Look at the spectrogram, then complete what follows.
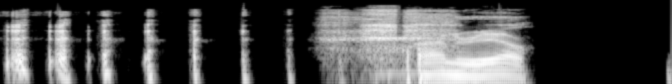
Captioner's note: laughter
